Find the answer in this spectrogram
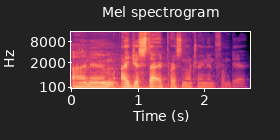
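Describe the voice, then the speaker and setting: A man, a personal trainer, telling his story in a relaxed way in a documentary interview. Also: medium pitch, normal speed, a little hiss or hum. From Ireland. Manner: relaxed storytelling, repeats himself.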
